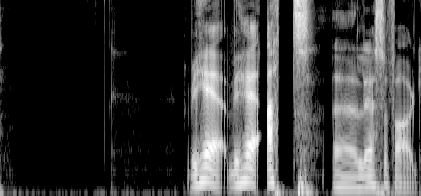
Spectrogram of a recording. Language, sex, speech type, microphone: Norwegian, male, spontaneous, Sennheiser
